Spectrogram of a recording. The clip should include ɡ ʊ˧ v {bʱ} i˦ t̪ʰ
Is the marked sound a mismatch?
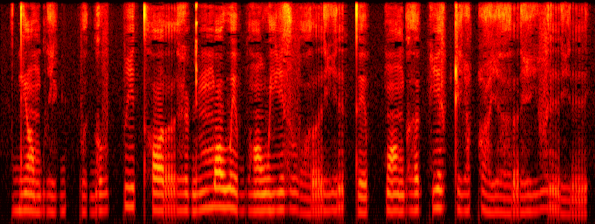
yes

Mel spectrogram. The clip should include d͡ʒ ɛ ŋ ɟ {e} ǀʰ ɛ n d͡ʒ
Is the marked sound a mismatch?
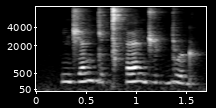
no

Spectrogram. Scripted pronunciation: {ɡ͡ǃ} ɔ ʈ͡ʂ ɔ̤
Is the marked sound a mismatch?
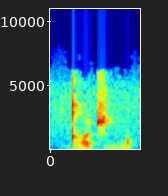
no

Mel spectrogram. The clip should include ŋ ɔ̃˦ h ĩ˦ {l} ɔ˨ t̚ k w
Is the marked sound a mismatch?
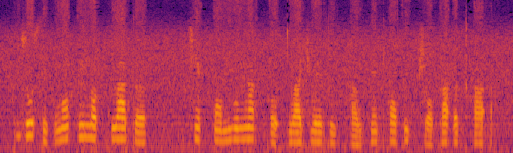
yes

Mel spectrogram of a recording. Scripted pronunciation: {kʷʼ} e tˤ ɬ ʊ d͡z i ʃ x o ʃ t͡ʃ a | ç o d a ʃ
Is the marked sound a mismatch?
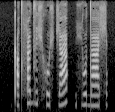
no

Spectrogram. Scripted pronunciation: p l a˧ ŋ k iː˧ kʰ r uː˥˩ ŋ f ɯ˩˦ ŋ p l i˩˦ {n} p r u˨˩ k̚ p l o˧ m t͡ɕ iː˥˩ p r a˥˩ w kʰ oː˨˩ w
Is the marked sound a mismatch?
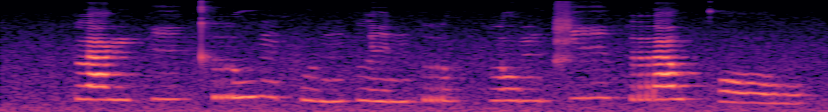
no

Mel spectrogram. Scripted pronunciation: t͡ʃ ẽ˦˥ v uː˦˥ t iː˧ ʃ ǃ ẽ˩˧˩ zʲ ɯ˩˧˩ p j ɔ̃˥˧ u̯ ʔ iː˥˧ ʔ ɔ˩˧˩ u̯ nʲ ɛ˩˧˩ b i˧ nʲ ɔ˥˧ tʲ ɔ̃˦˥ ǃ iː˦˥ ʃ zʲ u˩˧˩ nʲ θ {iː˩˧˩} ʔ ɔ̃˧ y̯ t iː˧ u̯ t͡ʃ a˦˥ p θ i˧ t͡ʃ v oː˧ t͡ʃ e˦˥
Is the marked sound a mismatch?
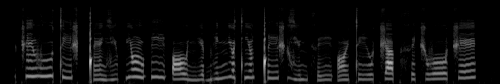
no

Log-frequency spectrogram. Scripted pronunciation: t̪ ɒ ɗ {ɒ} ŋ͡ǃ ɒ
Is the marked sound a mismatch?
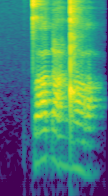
yes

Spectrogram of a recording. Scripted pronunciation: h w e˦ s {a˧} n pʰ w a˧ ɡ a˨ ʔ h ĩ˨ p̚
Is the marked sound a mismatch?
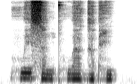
yes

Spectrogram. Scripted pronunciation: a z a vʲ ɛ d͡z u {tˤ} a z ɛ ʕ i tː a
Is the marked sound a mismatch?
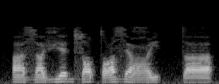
no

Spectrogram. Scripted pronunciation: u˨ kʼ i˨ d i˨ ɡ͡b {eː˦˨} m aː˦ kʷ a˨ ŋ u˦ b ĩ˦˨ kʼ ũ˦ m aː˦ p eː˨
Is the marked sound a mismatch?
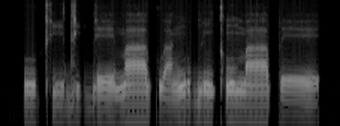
yes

